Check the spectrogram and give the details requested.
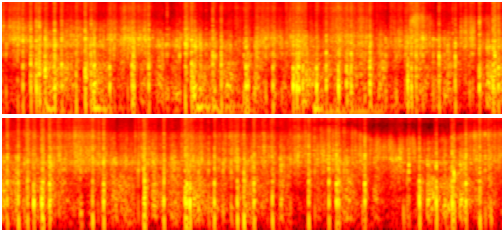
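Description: Fireworks going off in a dense, unbroken barrage of sharp pops and crackles, as rockets launch and burst overhead into crackling sparks.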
